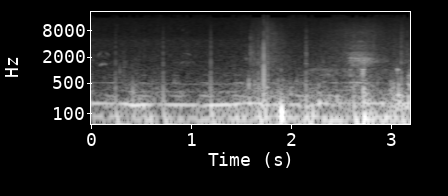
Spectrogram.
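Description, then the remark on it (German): A steady, low mechanical hum drones continuously from a heart pump implanted at the apex of a person's heart, like a small motor running, with no heartbeat heard, occasional soft thumps and rustling over it and no voices. “Wie als ob man so einen, so einen Rasierapparat in der Brust hat.”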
